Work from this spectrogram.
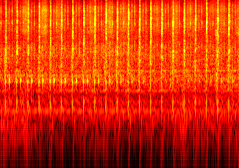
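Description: An old engine with a big flywheel runs at a museum heritage day, a steady close chugging with even, rapid beats and no talk.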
